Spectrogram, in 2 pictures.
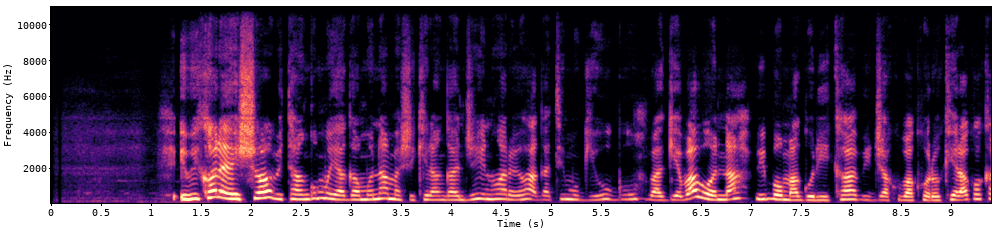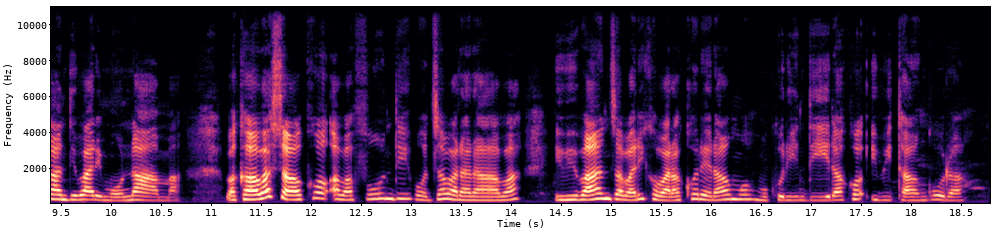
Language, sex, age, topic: Rundi, female, 25-35, education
